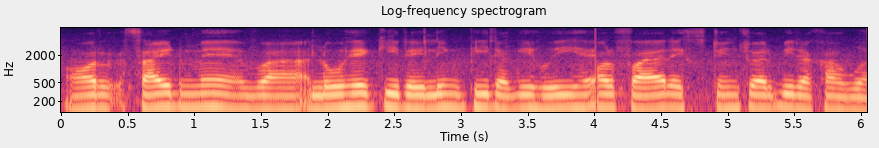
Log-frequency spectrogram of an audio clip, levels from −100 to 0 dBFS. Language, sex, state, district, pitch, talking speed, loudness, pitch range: Hindi, male, Uttar Pradesh, Jalaun, 135 Hz, 180 wpm, -14 LUFS, 135-145 Hz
